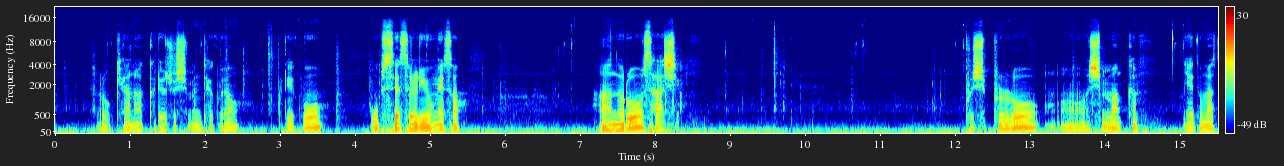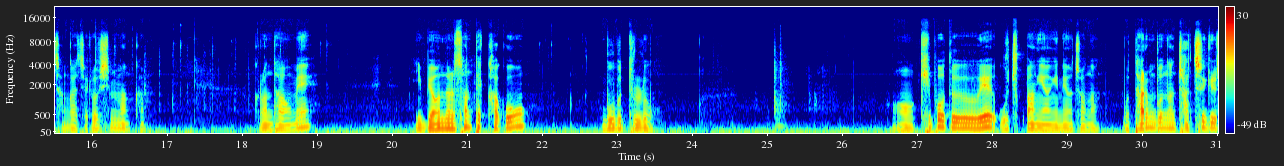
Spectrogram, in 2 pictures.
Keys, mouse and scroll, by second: 0.1-0.5 scroll up 1, 0.7 click, 2.2 scroll down 1, 2.6 middle click, 3.1 middle click, 4.2 o, 4.8 click, 5.9 ctrl+z, 6.8 click, 7.9 KP_4, 8.0 KP_0, 10.7 click, 11.7 p, 12.0 click, 13.6 KP_1, 13.7 KP_0, 14.9 click, 16.3 middle click, 16.7-17.1 scroll up 1, 17.1 click, 17.6 middle click, 18.6 shift+middle click, 19.0 click, 21.0 m, 21.9 click, 25.1 Right.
